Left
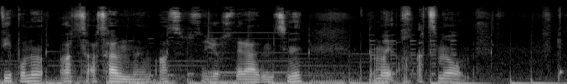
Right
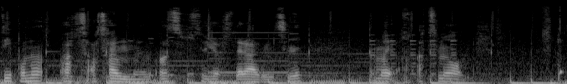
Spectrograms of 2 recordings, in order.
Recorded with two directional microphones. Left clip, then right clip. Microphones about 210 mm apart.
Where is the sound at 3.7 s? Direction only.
50° left (ahead or behind).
